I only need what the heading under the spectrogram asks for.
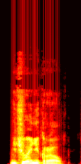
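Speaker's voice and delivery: angrily muttered words. A boy, accused by an old shopkeeper of stealing the notebook, angrily muttered. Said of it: "зло буркнул мальчик".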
